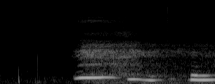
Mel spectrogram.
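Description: A woman's short closed-mouth hums, starting suddenly a little under a second in: one held note, then a falling one, and a third near the end.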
